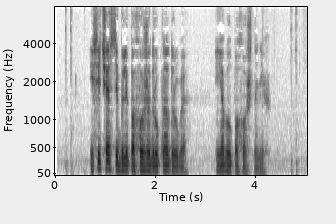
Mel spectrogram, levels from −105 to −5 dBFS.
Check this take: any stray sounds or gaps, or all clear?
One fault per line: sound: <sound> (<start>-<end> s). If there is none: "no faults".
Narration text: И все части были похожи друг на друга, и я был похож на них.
no faults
